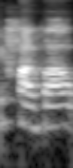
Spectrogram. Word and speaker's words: Hava: and when we say Hava we're not saying Adam and Eve Sava is with a head these are two Haze this is Hava hey Bob hey not head Bob hey and Hava is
